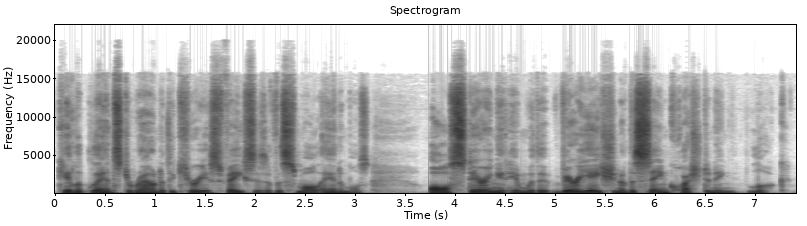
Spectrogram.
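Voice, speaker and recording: A male narrator reads a fantasy tale with a heavily creaky, husky voice. His delivery is deliberate and dramatic, in the style of an audiobook. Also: mid-range voice, darkish tone. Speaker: author and narrator.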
